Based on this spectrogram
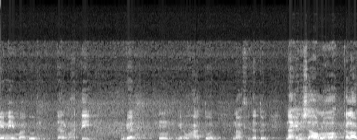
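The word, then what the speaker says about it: مروحة: Dibacanya apa? Mirwahatun.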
